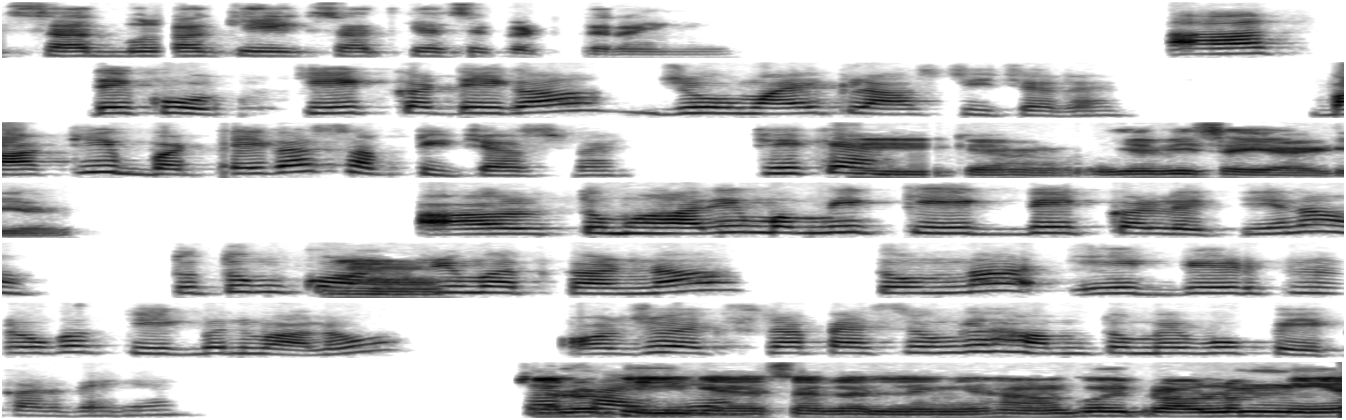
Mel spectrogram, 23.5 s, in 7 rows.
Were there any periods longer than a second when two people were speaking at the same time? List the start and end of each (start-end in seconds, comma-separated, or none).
none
